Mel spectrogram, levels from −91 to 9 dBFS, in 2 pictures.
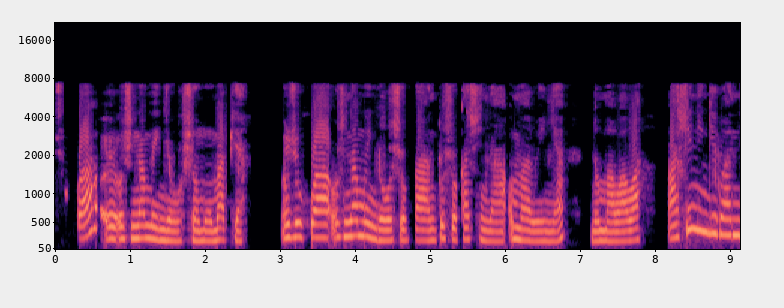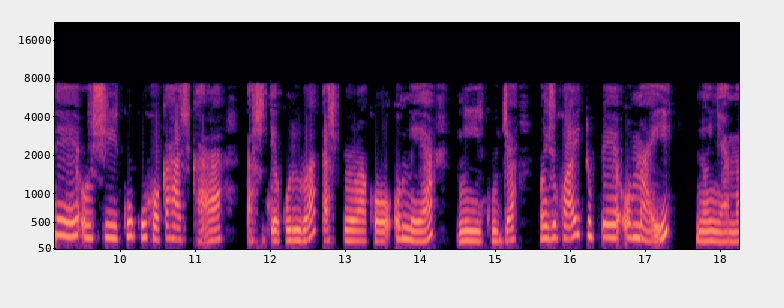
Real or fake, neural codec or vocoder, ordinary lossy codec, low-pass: fake; vocoder, 44.1 kHz, 80 mel bands, Vocos; AAC, 32 kbps; 7.2 kHz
